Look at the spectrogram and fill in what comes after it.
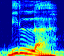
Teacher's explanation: In kuntum tu'minuna billah, hukum bacaannya yaitu tarkik. Billah, lafaz Allah dibaca tipis dan dipanjangkan 2 harokat.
